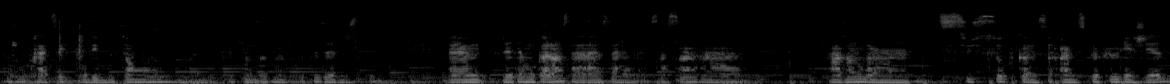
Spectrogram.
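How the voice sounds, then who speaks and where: A man's voice: lowish voice, little pitch movement, normal speed, music in the background. A man with a Quebec French accent giving a casual hands-on tutorial, thinking aloud hesitantly as he works. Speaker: sewing tutorial host.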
